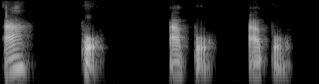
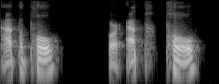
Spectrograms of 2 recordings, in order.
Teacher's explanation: when you see two p's in apple is one p okay and the first syllable is stressed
